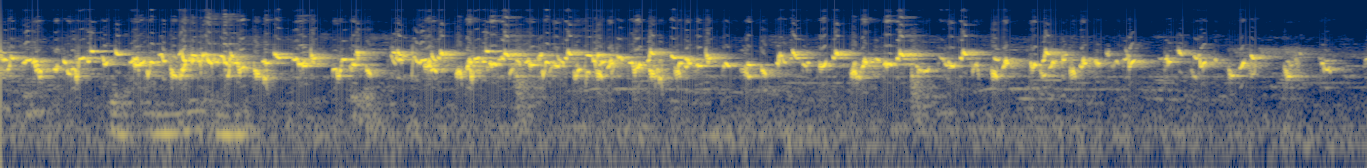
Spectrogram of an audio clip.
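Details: Yellow-vented bulbul song in 'full isian' style, about three notes a second in a rapid, irregular chatter of short warbled and chirpy phrases, continuous over ten seconds.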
